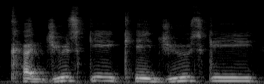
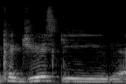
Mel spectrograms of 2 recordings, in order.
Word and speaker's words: Kajewski: This was a naked man in a chimney named Jordan Kajewski. It's like K-A-Jew and ski, how it's spelled.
